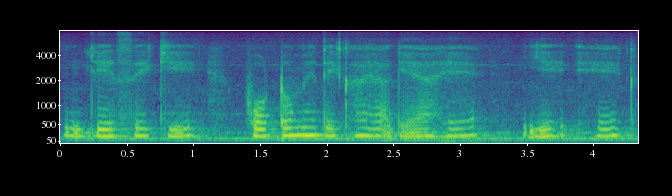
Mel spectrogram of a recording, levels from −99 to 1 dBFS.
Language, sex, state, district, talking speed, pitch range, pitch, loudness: Hindi, male, Chhattisgarh, Raipur, 125 wpm, 185-200 Hz, 190 Hz, -17 LUFS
